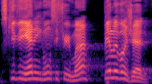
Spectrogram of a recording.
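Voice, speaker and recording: A man's voice: sits high, lively intonation, brisk, sharp tone. A man pastor with a Brazilian Portuguese accent, preaching a sermon in a church in an emphatic, conversational way full of rhetorical questions. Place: church hall. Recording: long church reverb.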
